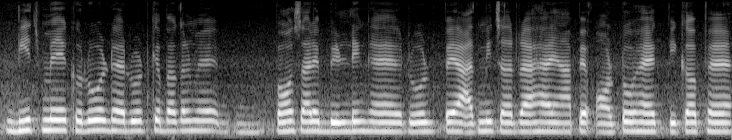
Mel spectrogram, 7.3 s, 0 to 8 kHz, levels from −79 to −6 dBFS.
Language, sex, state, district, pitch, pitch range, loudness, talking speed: Hindi, male, Bihar, West Champaran, 195 Hz, 190-205 Hz, -14 LUFS, 205 wpm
